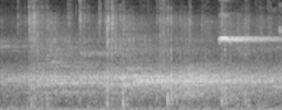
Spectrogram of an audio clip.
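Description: Floorball play in a sports hall: sharp clicks and knocks of sticks striking the plastic ball and each other, over a steady echoing hall din, with a high squeal about three seconds in that lasts about a second.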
